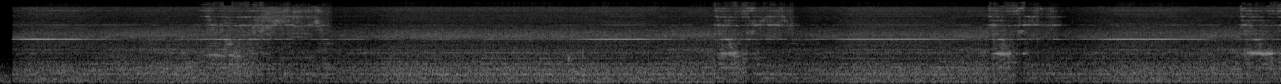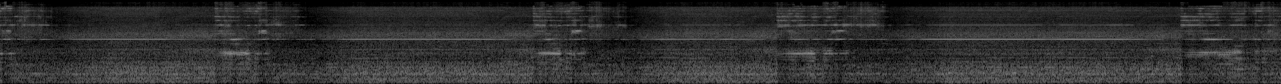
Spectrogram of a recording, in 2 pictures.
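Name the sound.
table saw making multiple passes to cut a rabbet in wood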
